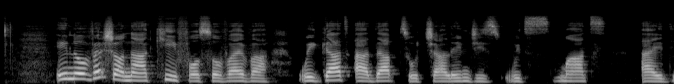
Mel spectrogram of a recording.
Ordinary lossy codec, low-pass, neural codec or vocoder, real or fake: none; 9.9 kHz; none; real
